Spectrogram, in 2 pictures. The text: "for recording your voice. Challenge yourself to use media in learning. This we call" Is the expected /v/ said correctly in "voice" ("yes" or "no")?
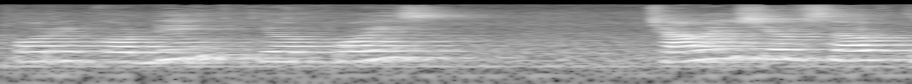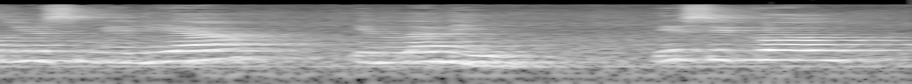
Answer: no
